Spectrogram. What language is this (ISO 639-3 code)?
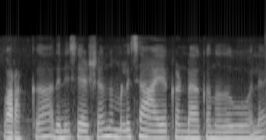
mal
